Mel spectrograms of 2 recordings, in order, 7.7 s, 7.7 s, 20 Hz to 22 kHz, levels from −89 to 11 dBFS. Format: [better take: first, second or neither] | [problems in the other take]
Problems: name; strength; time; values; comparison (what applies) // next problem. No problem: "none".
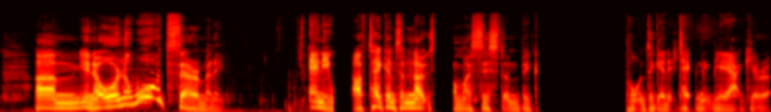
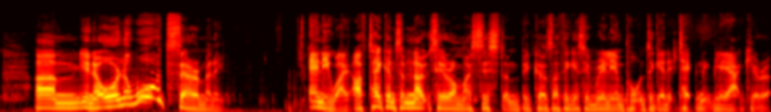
second | audio cutting out; at 3.5 s, at 4.5 s and at 5.5 s for 1 s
